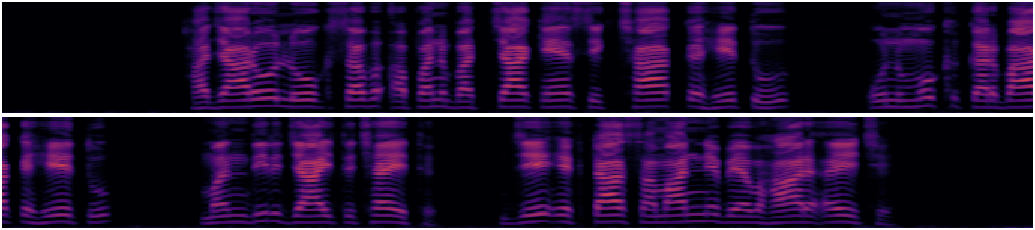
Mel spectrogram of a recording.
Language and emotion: Maithili, neutral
